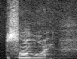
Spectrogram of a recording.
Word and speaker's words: Psalmoi: Now, you notice in the Greek, we actually pronounce the P, Psalmoi. We've kind of dropped it in the English, so it's just Psalms. You may have also heard the title Psalter.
